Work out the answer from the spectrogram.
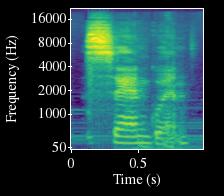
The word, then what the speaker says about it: sanguine: Alright, now after asking Alex says it's pronounced sanguine.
